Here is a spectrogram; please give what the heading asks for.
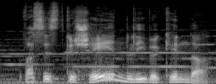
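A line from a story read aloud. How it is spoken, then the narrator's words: Excited asking, several voices. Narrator (German): fragten Alfred und Hans aufgeregt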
